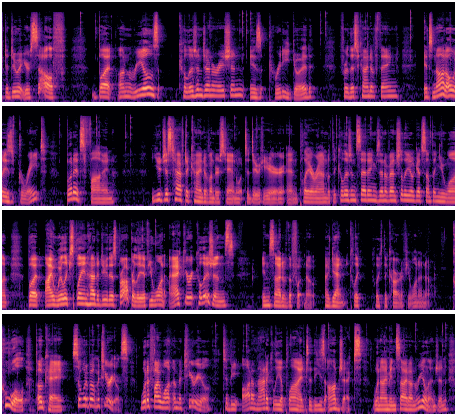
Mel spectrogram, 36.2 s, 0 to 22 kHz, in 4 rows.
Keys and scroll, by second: 2.0-3.9 typing, 7.4 a, 8.4 w, 8.8 s, 17.6 a, 18.5 a, 34.4-35.4 typing.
